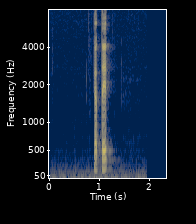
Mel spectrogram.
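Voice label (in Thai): "กะเต็ด" ภาษาโคราช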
